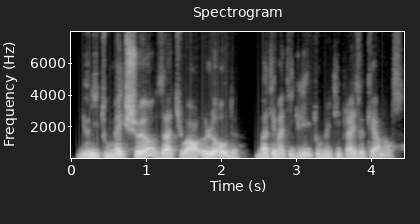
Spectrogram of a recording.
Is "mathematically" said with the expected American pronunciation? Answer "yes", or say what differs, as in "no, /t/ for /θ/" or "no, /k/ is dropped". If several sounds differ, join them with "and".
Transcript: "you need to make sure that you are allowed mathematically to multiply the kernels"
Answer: no, /t/ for /θ/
